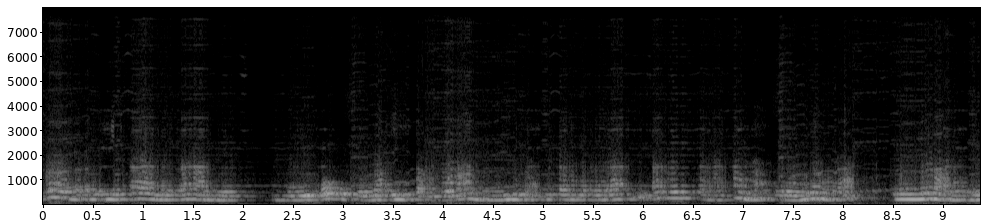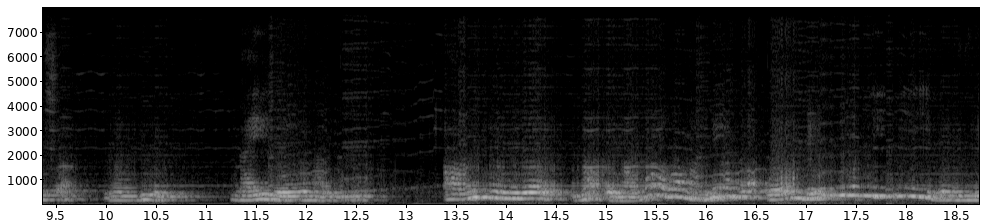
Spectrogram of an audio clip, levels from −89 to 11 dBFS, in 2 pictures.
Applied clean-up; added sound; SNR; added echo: neural separator model SepFormer DNS4.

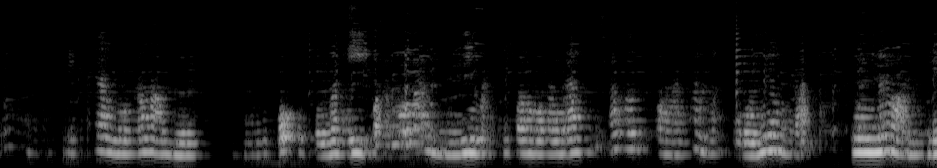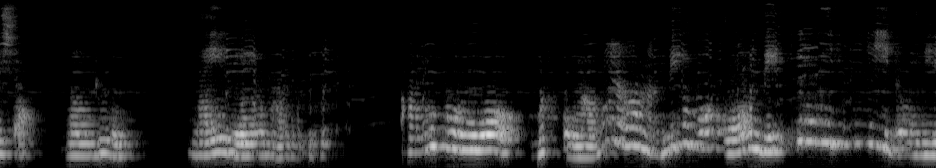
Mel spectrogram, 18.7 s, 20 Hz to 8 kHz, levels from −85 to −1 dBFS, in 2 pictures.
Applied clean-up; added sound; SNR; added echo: neural mask model DeepFilterNet 3.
